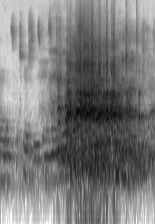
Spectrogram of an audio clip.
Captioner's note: laughter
